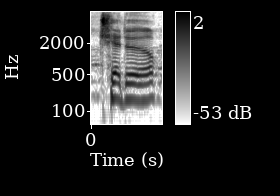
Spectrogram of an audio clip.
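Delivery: "cheddar" said as if it were French; Frenchify "cheddar" with a stretched last syllable; mock-French pronunciation. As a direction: pompously correct "cheddar" into a fake French word. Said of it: "correct someone's pronunciation of a cheese".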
